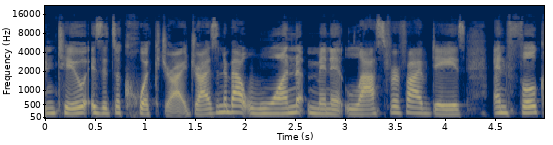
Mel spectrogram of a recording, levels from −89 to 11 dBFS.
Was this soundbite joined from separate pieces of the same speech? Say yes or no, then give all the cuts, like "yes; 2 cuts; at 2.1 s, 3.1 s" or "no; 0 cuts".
no; 0 cuts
